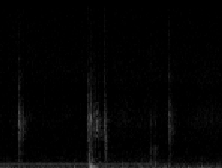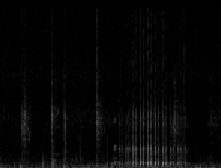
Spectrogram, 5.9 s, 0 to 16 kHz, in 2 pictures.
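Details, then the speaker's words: Rotary-dial phone on a PBX after repair, using the pulse setting: dial tone drops out, then a crisp, evenly spaced run of about ten clicks dials 101 and the call goes through; pulse dialing works normally. "see it's sending the pulses again and we successfully dial that phone"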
